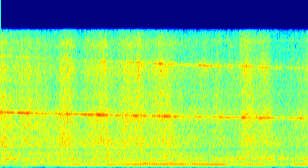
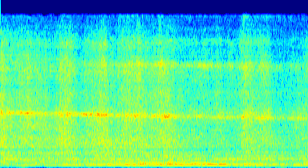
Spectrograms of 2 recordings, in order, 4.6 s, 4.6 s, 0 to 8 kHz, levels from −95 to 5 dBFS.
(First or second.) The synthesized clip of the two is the second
